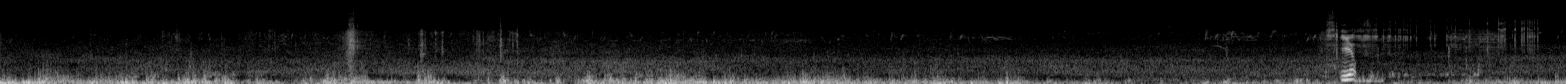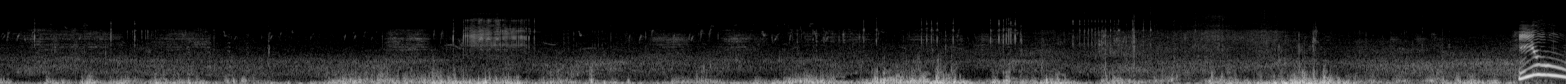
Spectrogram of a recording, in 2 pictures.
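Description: Wind buffeting the microphone in a low, gusting rumble that rises and falls, with short light rustles in the second half.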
